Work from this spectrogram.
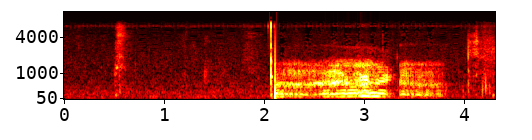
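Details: Shih Tzu indoors making a drawn-out, harmonic growling grumble for about a second while trying to get another Shih Tzu to play, preceded by a sharp click and followed by soft scattered noises.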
